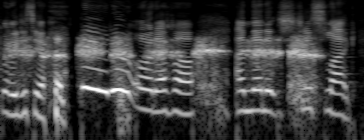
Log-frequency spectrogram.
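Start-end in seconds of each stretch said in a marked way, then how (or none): 0.5-1.3 loud, high siren whoop; imitated police siren. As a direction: mimic a police siren with your voice.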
